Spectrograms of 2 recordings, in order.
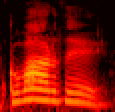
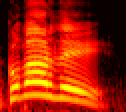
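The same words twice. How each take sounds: First: Softer, distant echo of the insult. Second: Much higher and louder furious yell; angry shout. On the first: The mountain echoes the boy, distant echo. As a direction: send it back from far away. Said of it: "del otro lado le contesta". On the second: Angry boy yells at the mountain, furious shout. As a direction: hurl the insult across the valley. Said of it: "Enojado, el niño grita". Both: A narrator's reading.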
